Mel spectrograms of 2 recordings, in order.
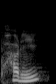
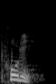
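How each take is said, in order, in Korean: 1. 첫 음절의 모음은 'a'예요. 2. 첫 음절의 모음은 'o'예요. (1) "우리는 파리죠" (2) "전라남도는 포리라고 해요"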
